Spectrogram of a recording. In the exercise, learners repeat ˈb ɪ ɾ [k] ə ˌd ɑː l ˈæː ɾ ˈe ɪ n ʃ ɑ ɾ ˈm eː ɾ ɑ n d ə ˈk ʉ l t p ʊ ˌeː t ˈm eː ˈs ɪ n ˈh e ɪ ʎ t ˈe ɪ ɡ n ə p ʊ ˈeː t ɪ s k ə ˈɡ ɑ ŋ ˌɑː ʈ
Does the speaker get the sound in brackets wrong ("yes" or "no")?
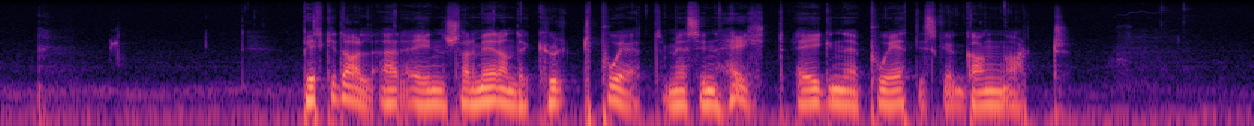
no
